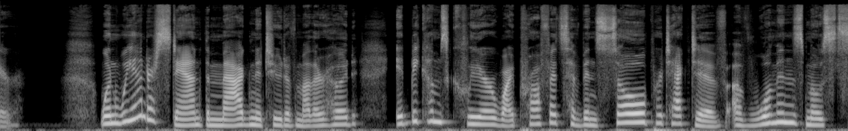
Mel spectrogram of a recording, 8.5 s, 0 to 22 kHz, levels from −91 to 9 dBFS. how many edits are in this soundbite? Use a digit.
0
